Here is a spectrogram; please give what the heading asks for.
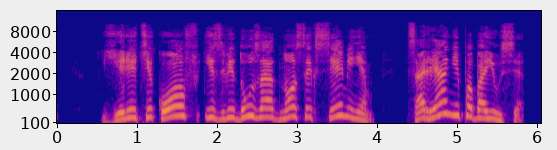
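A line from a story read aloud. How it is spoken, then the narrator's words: Priest shouting. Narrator (Russian): Поп крикнул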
